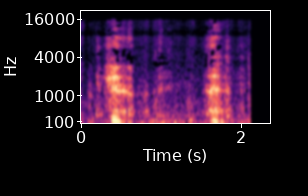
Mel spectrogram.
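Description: A man's heavy, voiced breaths while running: two panting exhalations about a second apart. He is out of breath late in his run.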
